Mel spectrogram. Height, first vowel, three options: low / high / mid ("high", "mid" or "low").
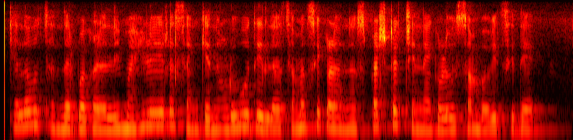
mid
